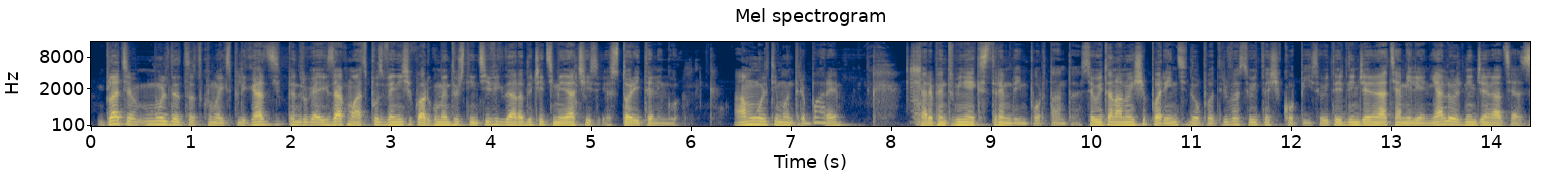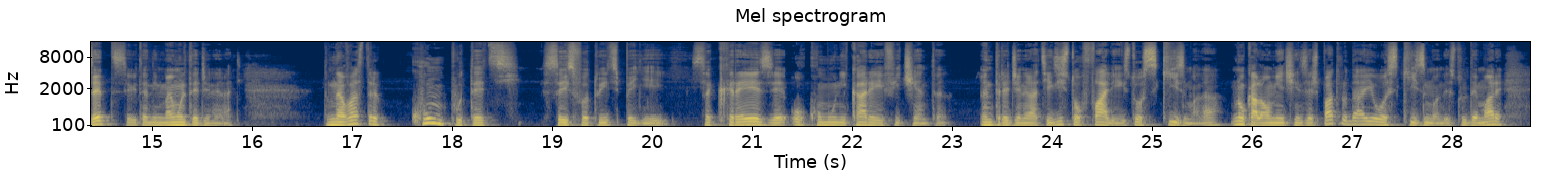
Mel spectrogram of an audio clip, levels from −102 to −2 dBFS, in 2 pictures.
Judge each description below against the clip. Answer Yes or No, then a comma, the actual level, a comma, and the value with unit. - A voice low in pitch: Yes, low, 115 Hz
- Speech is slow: No, fast, 190 wpm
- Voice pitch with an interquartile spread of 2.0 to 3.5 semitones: Yes, average, 2.9 semitones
